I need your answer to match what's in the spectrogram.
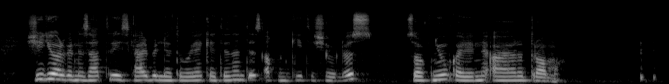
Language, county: Lithuanian, Kaunas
